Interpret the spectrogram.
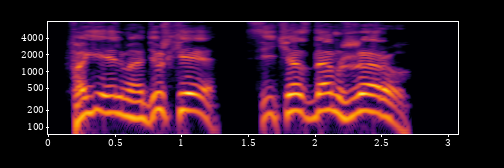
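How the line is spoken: Yell. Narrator (Russian): Заорал я

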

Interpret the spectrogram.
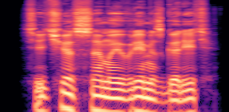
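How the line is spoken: Calm. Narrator (Russian): спокойно сказал он

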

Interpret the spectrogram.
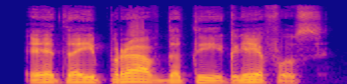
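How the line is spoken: Weak old man smiling. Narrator (Russian): улыбнулся старик, которому медленно возвращались силы

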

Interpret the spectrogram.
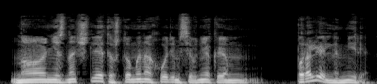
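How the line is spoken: Plain question. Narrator (Russian): спросил Уэллс

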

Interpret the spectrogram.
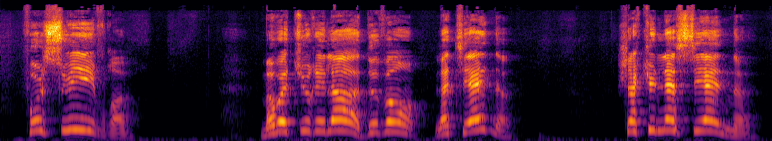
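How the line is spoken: Shouted. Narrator (French): cria Christina

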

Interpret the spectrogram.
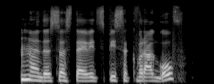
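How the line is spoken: Surprised snort. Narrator (Russian): Пиппа удивленно фыркнула

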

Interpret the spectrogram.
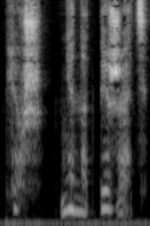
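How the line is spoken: Quiet. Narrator (Russian): Так же тихо произнесла я

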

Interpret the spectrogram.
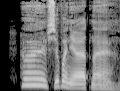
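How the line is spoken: Sighing. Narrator (Russian): вздохнула Беатрис

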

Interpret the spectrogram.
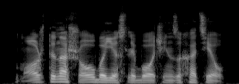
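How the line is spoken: Stubborn grumble. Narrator (Russian): упрямо проворчал Флинт

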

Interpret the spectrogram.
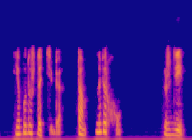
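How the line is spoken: Quiet. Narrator (Russian): Колин тихо сказал

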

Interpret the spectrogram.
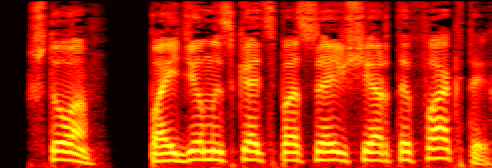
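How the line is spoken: Snort. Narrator (Russian): хмыкнул

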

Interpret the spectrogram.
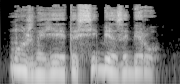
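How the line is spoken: Awed whispered question. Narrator (Russian): Шепотом спросил Лей, с трепетом

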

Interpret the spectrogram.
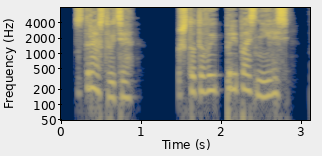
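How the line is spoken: Sighing. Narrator (Russian): вздохнула Лена

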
